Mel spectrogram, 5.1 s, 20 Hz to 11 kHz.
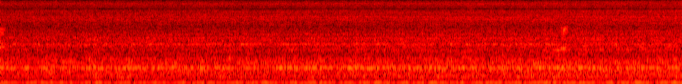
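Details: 1950 Studebaker Champion idling with plain water circulating and the radiator warming evenly (radiator likely needs to come out): smooth, even low hum with no knocks or misses, steady like a sewing machine; engine sounds healthy.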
